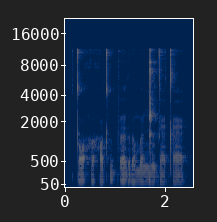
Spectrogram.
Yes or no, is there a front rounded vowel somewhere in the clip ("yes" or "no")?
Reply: no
